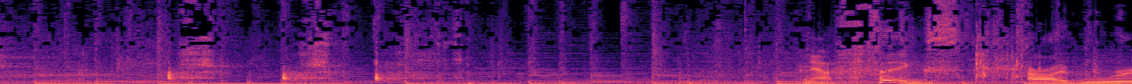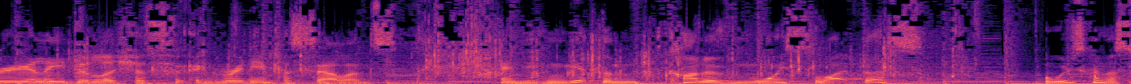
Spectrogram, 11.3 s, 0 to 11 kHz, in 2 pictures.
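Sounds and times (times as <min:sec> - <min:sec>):
knife finely chopping raw onion: 0:00.7 - 0:02.4
speech: 0:04.0 - 0:11.3.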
